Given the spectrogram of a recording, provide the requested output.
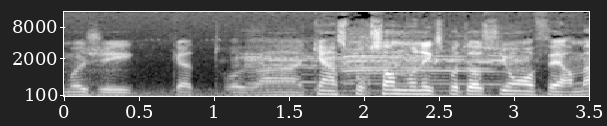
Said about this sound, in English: Arnaud Morin, feeding his 80 black-faced Suffolk sheep.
